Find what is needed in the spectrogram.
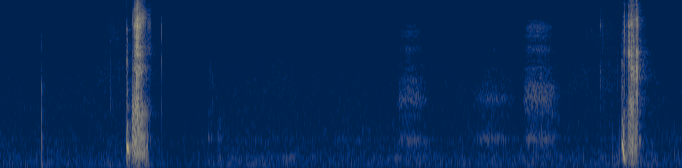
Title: keep sneezing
